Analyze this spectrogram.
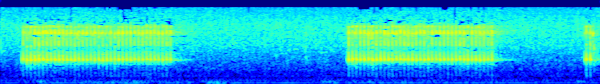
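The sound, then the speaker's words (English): Ringing on a long-distance telephone call from a house to New York: two long, buzzing ring bursts with a pause between them, then the start of a third, faint over a low hiss. “I found a telephone with no one around. I dialed Cal Hendricks' number in New York.”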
